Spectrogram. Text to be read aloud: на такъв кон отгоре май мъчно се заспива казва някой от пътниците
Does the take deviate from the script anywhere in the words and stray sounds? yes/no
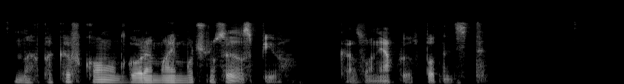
no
